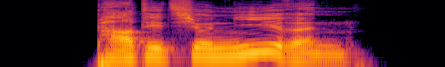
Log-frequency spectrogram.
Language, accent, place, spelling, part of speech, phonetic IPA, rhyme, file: German, Germany, Berlin, partitionieren, verb, [paʁtit͡si̯oˈniːʁən], -iːʁən, De-partitionieren.ogg
- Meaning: to partition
